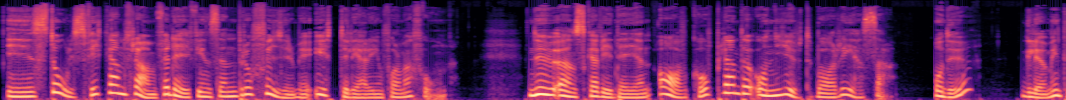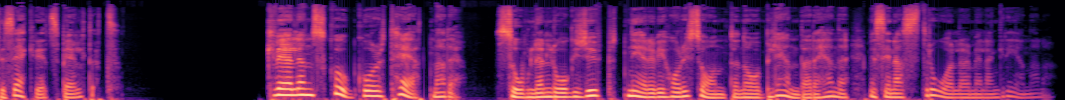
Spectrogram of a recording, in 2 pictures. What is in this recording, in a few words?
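Swedish, Female, narration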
